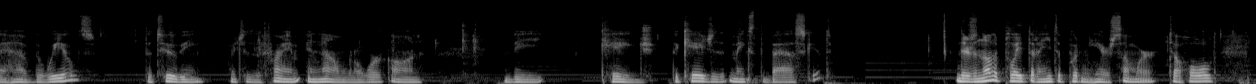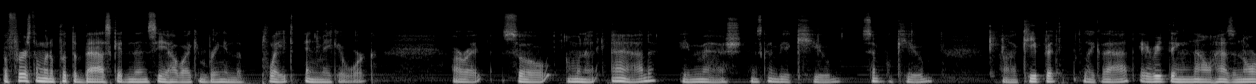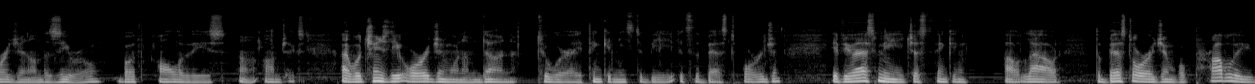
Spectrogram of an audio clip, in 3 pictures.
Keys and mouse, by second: 1.3 shift+middle click, 1.7 middle click, 2.3 ctrl+middle click, 2.6 shift+middle click, 3.7 ctrl+middle click, 4.6 ctrl+s, 4.8 middle click, 8.4 middle click, 9.1 ctrl+middle click, 11.4 ctrl+middle click, 12.0 shift+middle click, 12.5 ctrl+middle click, 15.4 ctrl+middle click, 15.8 shift+middle click, 16.1 middle click, 20.5 ctrl+middle click, 20.7 middle click, 21.3 ctrl+middle click, 21.6 shift+middle click, 22.4 Tab, 22.9 ctrl+middle click, 23.0 shift+middle click, 23.4 middle click, 26.4 KP_7, 27.4 ctrl+middle click, 27.8 shift+middle click, 31.4 ctrl+middle click, 31.9 shift+middle click, 32.4 ctrl+middle click, 32.9 middle click, 33.6 ctrl+middle click, 34.1 shift+middle click, 34.3 middle click, 35.2 ctrl+middle click.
